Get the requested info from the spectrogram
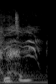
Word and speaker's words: Keaton: Oh, am I saying his name wrong? Michael Keaton? – Keaton.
